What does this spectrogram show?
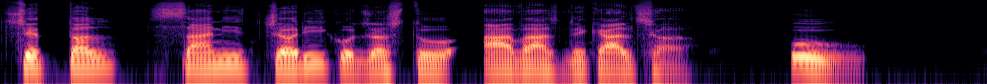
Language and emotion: Nepali, neutral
